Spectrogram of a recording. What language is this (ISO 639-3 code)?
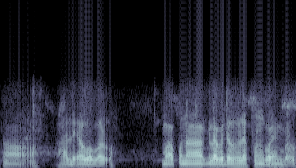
asm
